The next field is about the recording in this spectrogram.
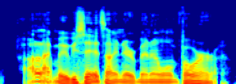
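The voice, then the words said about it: Put-on Southern accent. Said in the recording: “Not sure why I'm talking in a southern accent”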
